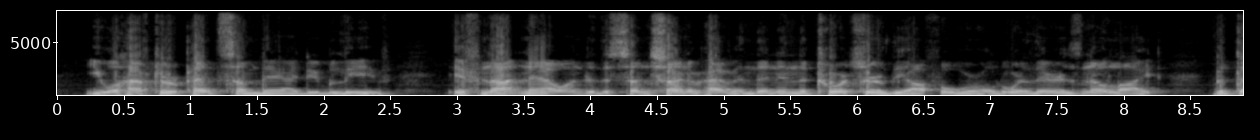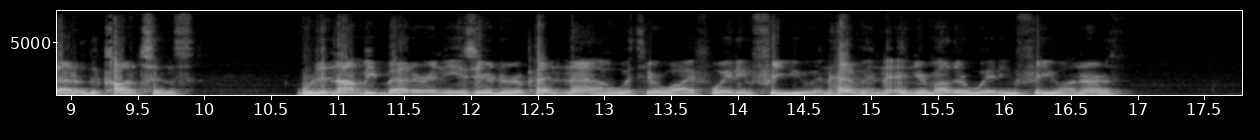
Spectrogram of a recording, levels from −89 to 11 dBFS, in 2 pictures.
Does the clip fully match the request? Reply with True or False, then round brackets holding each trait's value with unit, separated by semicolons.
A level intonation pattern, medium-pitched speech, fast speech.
False (1.9 semitones; 115 Hz; 210 wpm)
